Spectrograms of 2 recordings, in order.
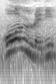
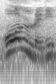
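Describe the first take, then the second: First: The L sound is pronounced clearly. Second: The same.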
